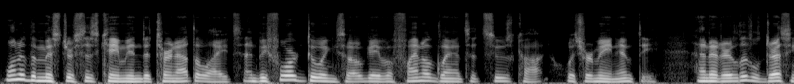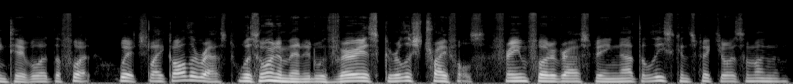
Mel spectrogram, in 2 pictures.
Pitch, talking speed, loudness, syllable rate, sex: 145 Hz, 205 wpm, -18 LUFS, 5.3 syllables/s, male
